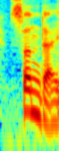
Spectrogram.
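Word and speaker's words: sundae: Although it's spelt differently, the name of what dessert made from ice cream, fruit and nuts sounds the same as a day of the week? Sunday.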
